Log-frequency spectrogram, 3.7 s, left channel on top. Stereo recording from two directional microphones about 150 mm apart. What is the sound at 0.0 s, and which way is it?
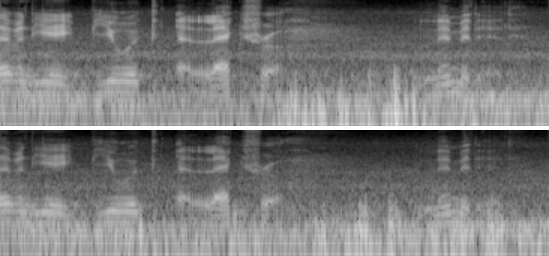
A man's voice, 15° right (ahead or behind).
